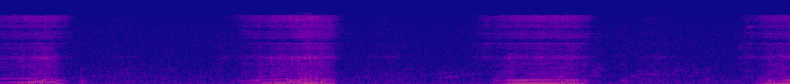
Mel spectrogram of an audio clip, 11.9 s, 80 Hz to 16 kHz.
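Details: Real snoring from an exhausted 22-year-old sleeping deeply: regular loud rattling snores on each inspiration, about 16 a minute, with quiet breathing between; typical snoring.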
